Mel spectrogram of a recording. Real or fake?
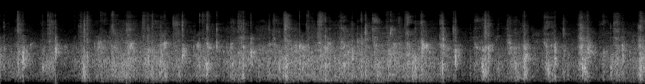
fake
